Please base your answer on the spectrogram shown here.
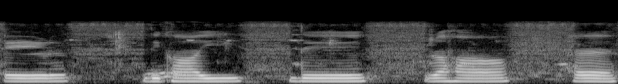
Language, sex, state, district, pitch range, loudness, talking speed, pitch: Hindi, male, Madhya Pradesh, Katni, 145-150 Hz, -15 LUFS, 50 wpm, 145 Hz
